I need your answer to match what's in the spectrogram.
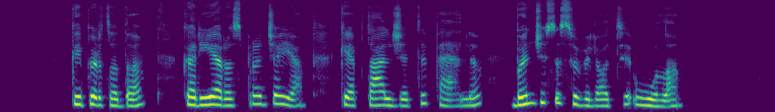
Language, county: Lithuanian, Klaipėda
